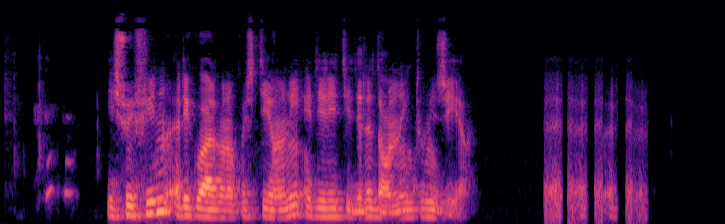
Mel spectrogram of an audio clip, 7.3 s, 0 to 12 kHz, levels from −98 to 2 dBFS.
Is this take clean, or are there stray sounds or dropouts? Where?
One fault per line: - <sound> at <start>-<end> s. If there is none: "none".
- laugh at 0.3-0.8 s
- laugh at 5.4-6.5 s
